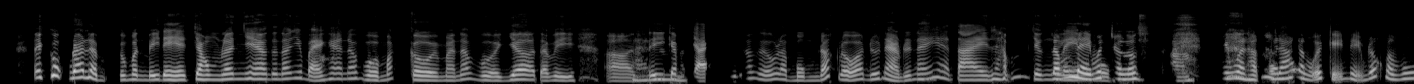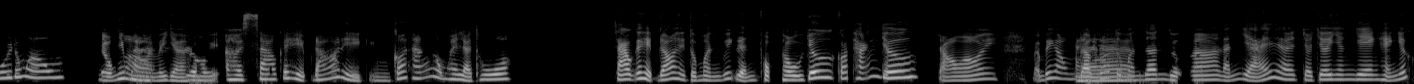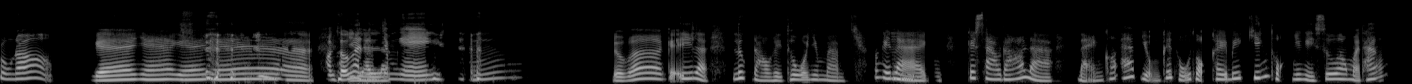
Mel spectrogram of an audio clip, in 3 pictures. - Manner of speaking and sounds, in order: tapping; laughing while speaking: "lấm"; laugh; laugh; drawn out: "nha!"; laugh
- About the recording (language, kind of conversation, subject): Vietnamese, podcast, Bạn nhớ trò chơi tuổi thơ nào vẫn truyền cảm hứng cho bạn?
